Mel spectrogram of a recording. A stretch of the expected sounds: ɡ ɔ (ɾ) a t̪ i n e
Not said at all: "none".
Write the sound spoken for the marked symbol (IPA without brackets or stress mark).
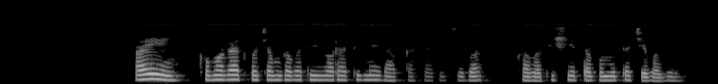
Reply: ɾ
